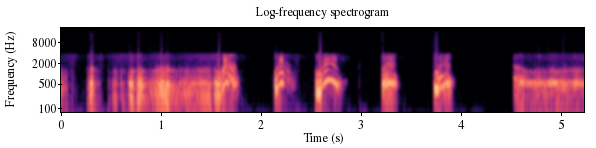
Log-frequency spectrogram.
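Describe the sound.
A man imitating a dog with his voice: a rapid burst of yips and barks, then four short separate bark-like yelps, ending in a sustained growling whine.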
